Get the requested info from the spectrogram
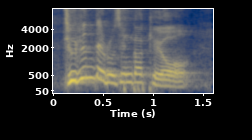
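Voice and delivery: normal talking voice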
